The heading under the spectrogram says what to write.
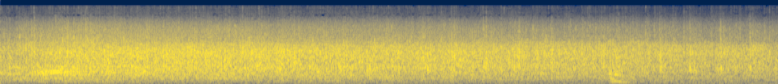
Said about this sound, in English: Clap for her.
